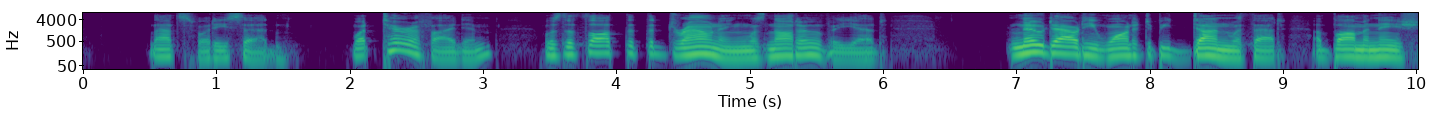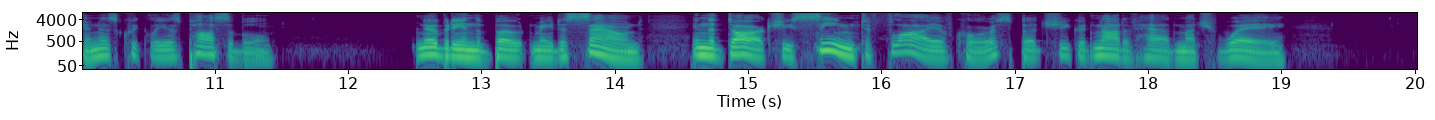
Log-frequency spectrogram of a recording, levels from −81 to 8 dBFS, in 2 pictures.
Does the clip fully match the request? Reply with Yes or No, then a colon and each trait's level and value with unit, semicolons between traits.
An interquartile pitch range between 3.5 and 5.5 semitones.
Yes: average, 5.1 semitones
